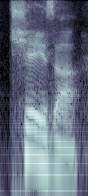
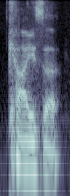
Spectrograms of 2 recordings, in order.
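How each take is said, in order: First: It is said with a church Latin pronunciation. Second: It is said with a classical Latin pronunciation. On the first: "in the church we'd say" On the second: "A classical Latinist would would say"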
